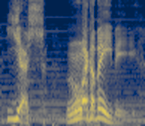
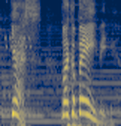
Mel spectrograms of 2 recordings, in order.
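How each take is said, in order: First: It is said in a gruff, earnest voice. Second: It is said in a plain, ordinary voice.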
